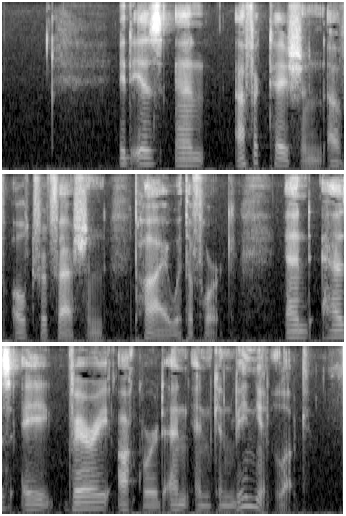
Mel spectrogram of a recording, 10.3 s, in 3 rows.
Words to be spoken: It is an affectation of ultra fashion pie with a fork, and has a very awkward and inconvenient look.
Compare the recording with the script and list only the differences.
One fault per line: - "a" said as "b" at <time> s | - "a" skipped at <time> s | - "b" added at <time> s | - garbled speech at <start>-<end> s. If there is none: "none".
none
